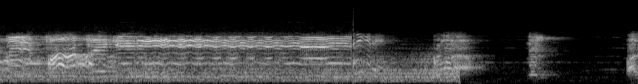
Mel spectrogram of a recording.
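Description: A Tamil song with a sung melody over backing music, which cuts off about three-quarters of the way through; a brief burst of sound follows, then silence.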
